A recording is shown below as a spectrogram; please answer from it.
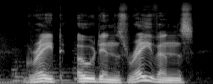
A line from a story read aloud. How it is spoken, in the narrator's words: Ron Burgundy exclaims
